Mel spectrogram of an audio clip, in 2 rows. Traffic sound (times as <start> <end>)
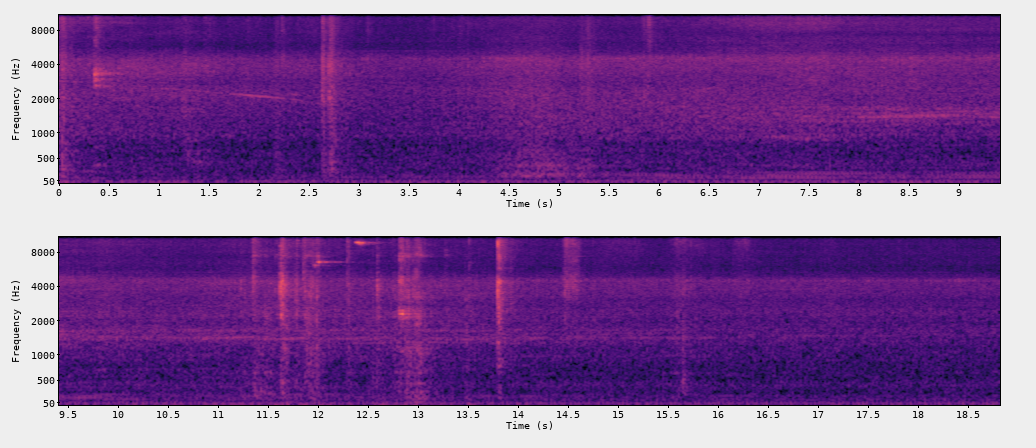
0.0 12.6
